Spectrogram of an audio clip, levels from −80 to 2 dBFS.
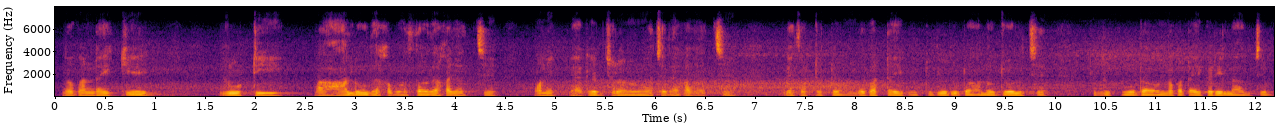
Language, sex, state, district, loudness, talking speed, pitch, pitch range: Bengali, male, West Bengal, North 24 Parganas, -18 LUFS, 135 wpm, 115 Hz, 110-120 Hz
